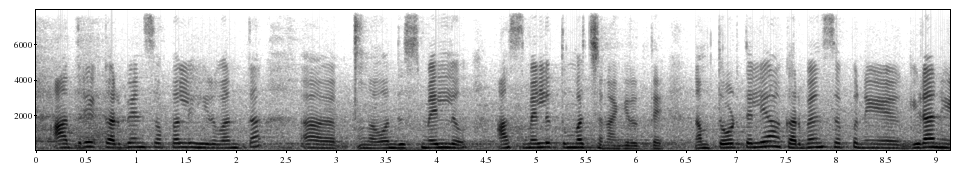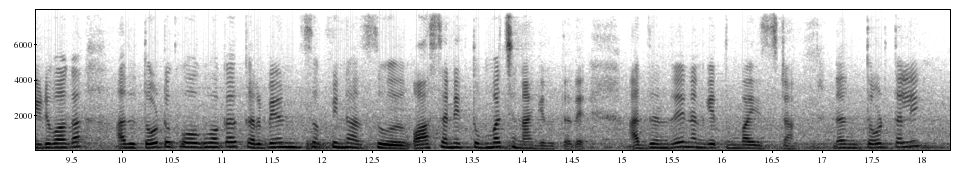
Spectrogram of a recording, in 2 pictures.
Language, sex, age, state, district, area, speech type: Kannada, female, 45-60, Karnataka, Ramanagara, rural, spontaneous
